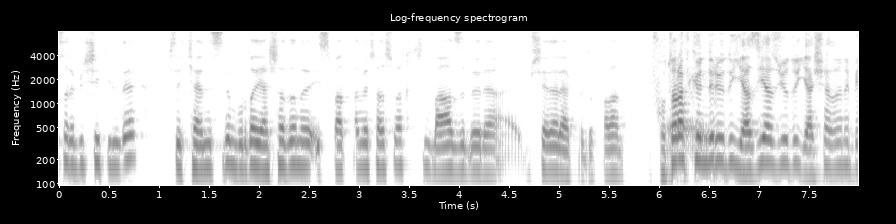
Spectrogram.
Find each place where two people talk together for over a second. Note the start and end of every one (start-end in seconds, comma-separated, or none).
none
